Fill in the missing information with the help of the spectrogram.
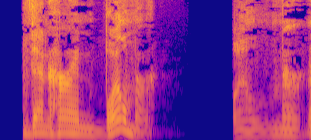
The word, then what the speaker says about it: Boimler: If without her, if you pair Mariner with Bulimer, I hope I said that right. – Boimler. Think Boimler. – Of Boing.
